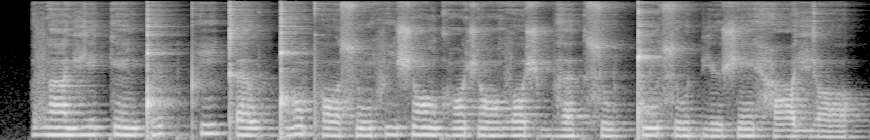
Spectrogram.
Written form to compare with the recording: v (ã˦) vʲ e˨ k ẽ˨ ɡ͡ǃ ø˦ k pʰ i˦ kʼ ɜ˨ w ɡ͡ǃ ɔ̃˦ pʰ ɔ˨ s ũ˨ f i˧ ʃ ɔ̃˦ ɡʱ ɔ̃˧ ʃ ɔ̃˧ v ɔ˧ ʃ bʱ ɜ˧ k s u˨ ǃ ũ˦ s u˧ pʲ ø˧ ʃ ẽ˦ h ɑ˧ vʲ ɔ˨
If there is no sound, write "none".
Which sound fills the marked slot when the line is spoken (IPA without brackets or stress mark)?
ã˨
